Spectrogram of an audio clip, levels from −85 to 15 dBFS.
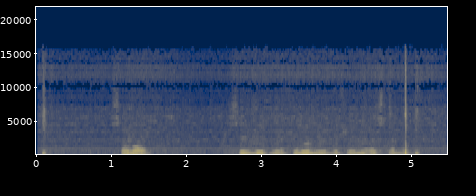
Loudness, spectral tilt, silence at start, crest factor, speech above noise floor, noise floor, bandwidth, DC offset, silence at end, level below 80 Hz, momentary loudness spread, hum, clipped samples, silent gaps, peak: -24 LUFS; -6 dB/octave; 0.05 s; 24 dB; 24 dB; -47 dBFS; 16.5 kHz; under 0.1%; 0 s; -50 dBFS; 23 LU; none; under 0.1%; none; -2 dBFS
